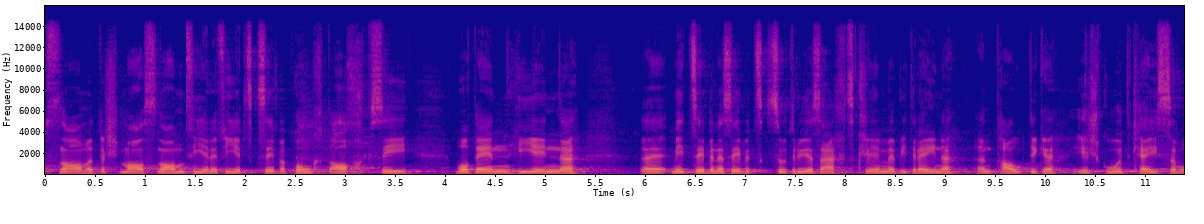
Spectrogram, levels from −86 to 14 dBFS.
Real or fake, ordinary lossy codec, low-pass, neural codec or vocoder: real; none; 14.4 kHz; none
